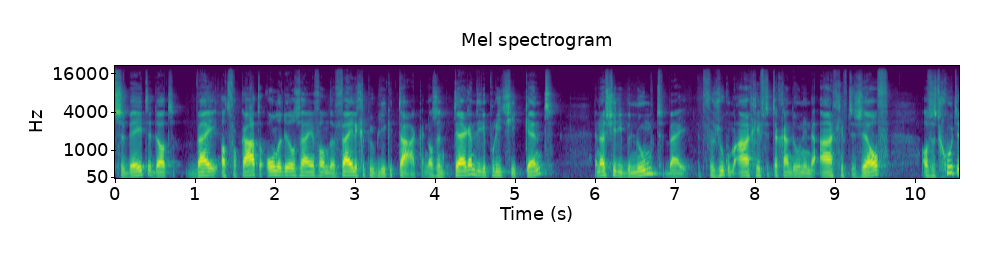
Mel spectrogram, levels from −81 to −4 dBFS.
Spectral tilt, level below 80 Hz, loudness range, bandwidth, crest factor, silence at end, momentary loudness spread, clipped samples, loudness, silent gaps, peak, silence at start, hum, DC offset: -5 dB/octave; -60 dBFS; 5 LU; 19 kHz; 16 dB; 0 s; 10 LU; under 0.1%; -17 LUFS; none; 0 dBFS; 0 s; none; under 0.1%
